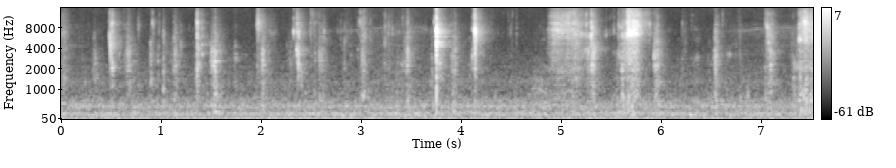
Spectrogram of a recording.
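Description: Close-miked eating: chewing with many short wet mouth clicks, and about five seconds in a short slurp as a strand of garlic-sautéed ong choy (water spinach) is drawn into the mouth.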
